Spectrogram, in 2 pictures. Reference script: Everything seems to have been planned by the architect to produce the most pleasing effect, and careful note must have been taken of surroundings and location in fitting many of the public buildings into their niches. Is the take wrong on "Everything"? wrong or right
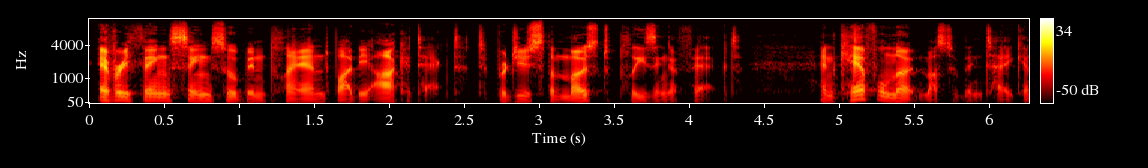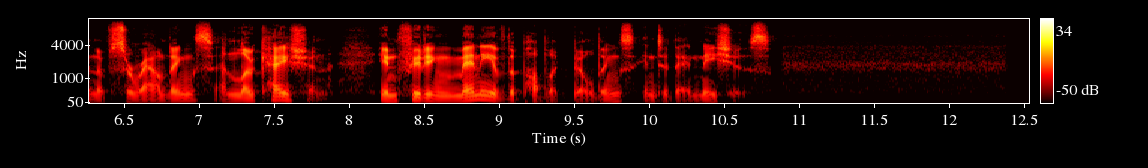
right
